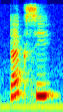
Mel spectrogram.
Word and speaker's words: taxi: le même sens alors la lettre x se prononce que c'est comme taxi la lettre x se prononcent faisait comme exercice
